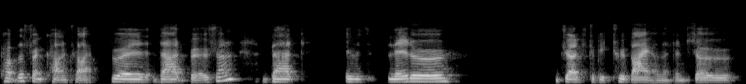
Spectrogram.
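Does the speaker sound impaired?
Yes: deafness with speech impediment; born deaf, years of speech therapy, English not familiar, cannot really hear voices in interviews; some words difficult to say, must adjust tongue to speak properly.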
